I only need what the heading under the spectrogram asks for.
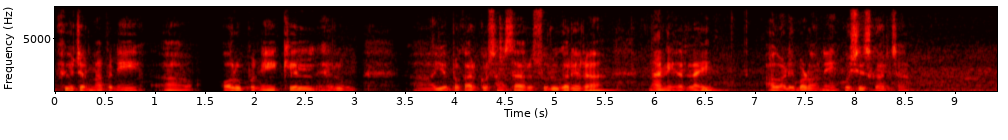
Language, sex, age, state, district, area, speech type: Nepali, male, 45-60, West Bengal, Kalimpong, rural, spontaneous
